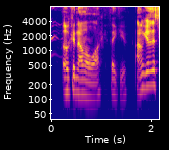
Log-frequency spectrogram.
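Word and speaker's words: Oconomowoc: I don't remember how to pronounce it. the city in Wisconsin. Yeah. Okanama. Okanama walk.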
